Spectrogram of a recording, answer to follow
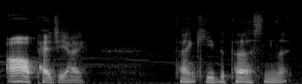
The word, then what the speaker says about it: arpeggio: someone commented so I now know how to pronounce our it's not a prio as I was saying it's our peggio thank you the person that put that in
